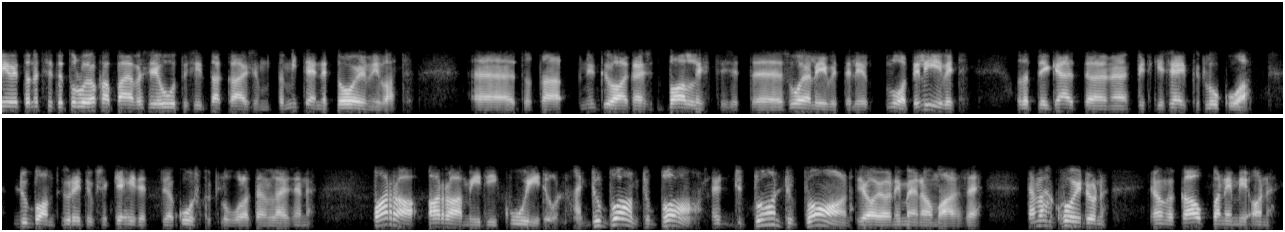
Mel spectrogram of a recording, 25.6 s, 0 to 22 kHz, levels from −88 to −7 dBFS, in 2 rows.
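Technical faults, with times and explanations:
Throughout, G.729 codec: rough, slightly synthetic speech with nothing above 3.7 kHz, because each 10 ms frame is rebuilt from a vocal-tract filter, pitch predictor and sparse pulses.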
